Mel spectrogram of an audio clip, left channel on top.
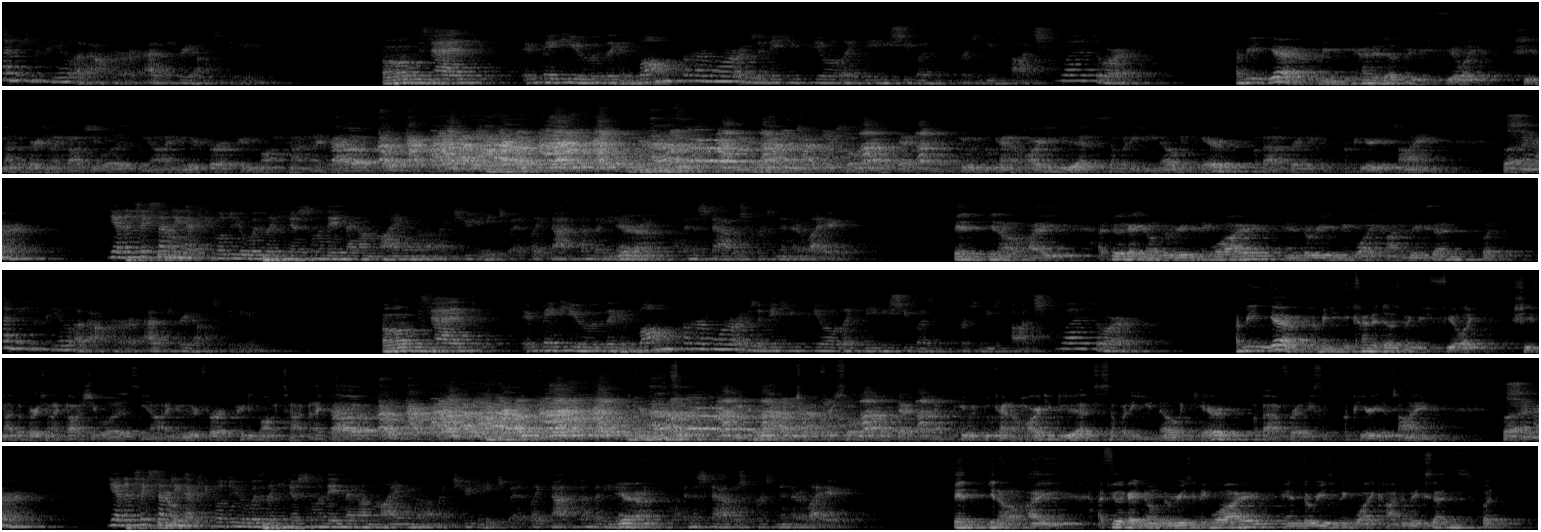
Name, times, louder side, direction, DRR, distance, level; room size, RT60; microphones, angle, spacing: voice 1, 0.0-2.7 4.2-4.8 5.2-9.3 9.6-11.3 30.4-31.0 31.8-37.0 37.5-39.1, right 1 dB, 20° right, -4 dB, 1.4 m, -41 dB
voice 2, 3.8-4.4 6.1-6.3 12.3-14.8 15.1-19.1 20.2-30.1 30.4-30.7 32.3-32.5 36.9-37.3 40.3-45.6, right 3 dB, 60° right, 5 dB, 0.8 m, -39 dB
sound 1, 18.6-24.7, equal, ahead, 1.2 m, -30 dB
5.9 x 5.1 x 4.6 m, 1.2 s
head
